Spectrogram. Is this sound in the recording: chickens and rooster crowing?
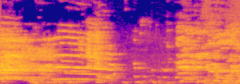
yes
